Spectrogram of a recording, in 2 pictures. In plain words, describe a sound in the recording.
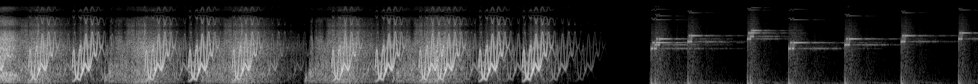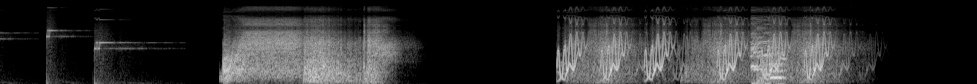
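Rapid thumping blows sound in a fast rhythm.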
